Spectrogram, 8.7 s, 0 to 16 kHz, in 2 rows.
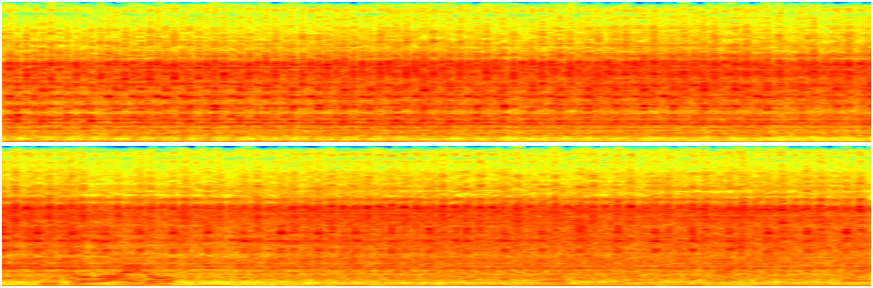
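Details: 1966 Ford Mustang six-cylinder barn find, unrun for 40 years, after an open vacuum port was closed: steady deep rumble at idle on its own, a touch lumpy but even, no knocks.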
